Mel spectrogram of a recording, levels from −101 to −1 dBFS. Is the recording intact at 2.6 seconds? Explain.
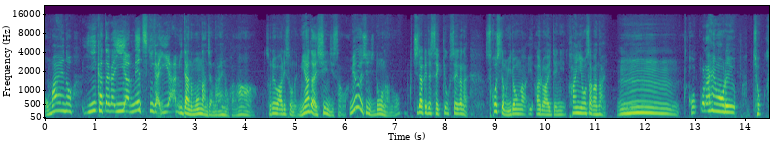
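Yes, the audio is intact at 2.6 seconds, with no dropout, click, distortion or other disturbance at that point.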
